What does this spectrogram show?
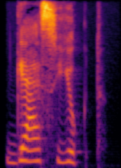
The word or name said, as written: गैस युक्त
